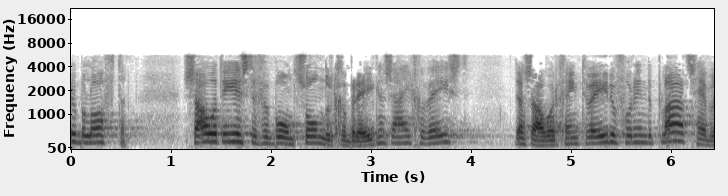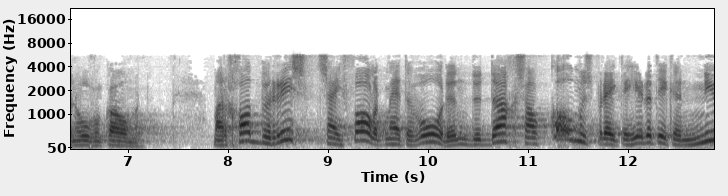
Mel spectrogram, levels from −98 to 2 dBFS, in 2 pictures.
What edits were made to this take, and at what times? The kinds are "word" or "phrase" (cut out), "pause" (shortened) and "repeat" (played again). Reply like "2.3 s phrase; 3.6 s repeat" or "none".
none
